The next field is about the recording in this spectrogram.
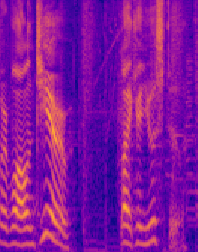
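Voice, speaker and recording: A woman talks at a very slow pace with ordinary pitch variation. Music plays in the background. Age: 80s+. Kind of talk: interview answer.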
